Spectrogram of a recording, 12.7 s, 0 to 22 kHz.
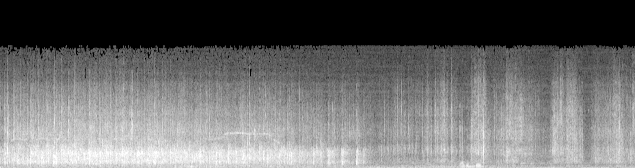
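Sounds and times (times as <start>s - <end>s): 
audience applause: 0.0s - 7.8s
faint rustling: 6.7s - 12.7s.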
